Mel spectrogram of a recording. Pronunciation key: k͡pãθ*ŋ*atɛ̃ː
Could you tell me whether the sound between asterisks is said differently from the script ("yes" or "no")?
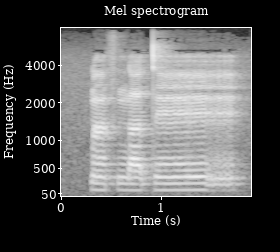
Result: no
